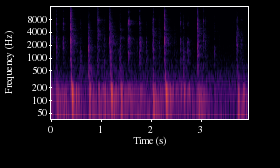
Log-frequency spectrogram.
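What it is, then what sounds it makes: Plastic computer keyboard being typed on. Long nails type rapidly on a black plastic computer keyboard. A quick, uneven run of sharp clicking keystrokes is heard, each with a bright clack over a low plastic thud. The taps die away almost at once, with some strokes landing harder than others.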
